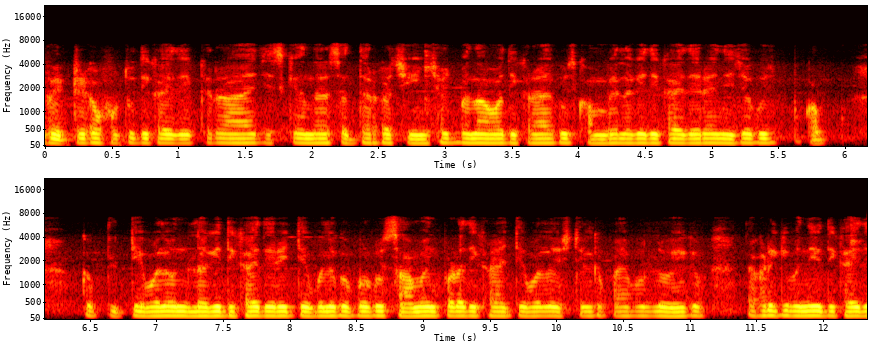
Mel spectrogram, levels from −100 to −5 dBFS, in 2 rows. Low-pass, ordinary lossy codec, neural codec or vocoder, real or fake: 7.2 kHz; none; none; real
